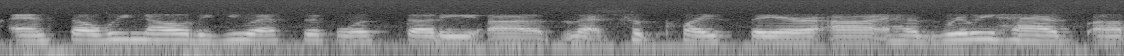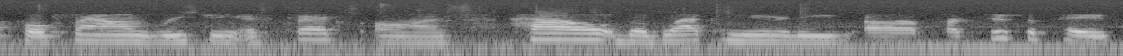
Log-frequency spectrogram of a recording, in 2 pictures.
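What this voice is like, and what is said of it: Southern American drawl. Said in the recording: “You may hear the southern drawl coming out of my voice, but I'm from Alabama”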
